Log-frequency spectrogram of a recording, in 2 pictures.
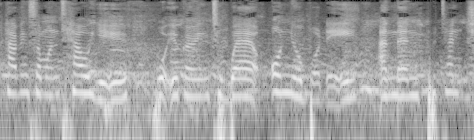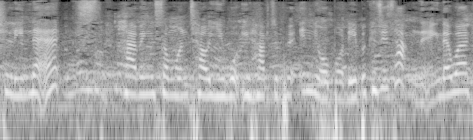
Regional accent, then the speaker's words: United Kingdom; We are quite jolly people. We're British. We're ultimately, unapologetically, humorous, fun-loving people.

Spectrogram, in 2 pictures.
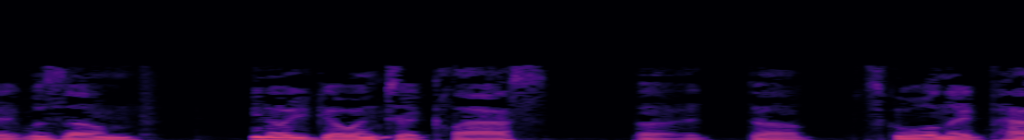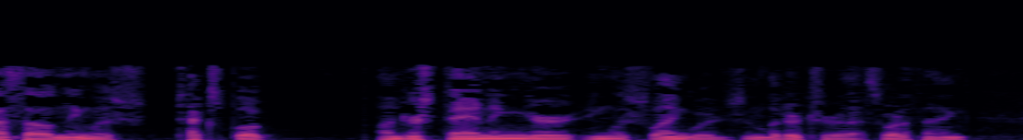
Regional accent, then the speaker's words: Texas, United States; also born or lived in Massachusetts / Vermont / Washington D.C. / San Francisco; now in Oregon, United States; Yeah, I moved here to Oregon 10 years ago. I'm from Texas. I grew up in the South, but I've lived in a lot of places.

